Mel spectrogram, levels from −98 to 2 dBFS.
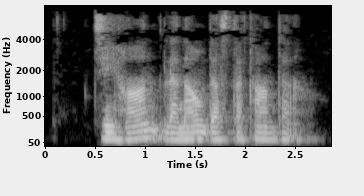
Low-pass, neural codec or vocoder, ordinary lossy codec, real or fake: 7.2 kHz; none; MP3, 32 kbps; real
